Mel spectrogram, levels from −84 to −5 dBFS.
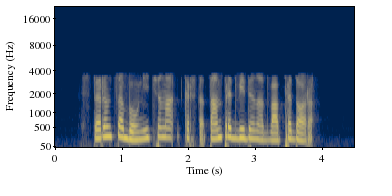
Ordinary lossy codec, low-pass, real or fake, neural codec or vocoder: MP3, 32 kbps; 3.6 kHz; real; none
